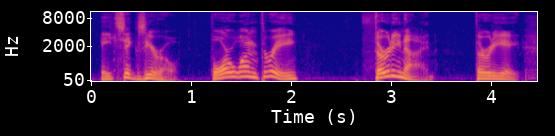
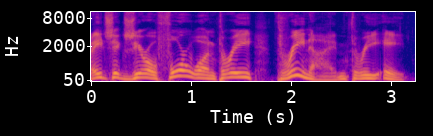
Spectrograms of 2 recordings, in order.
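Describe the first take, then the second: First: The number is read more slowly. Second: The number is read at normal speed.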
